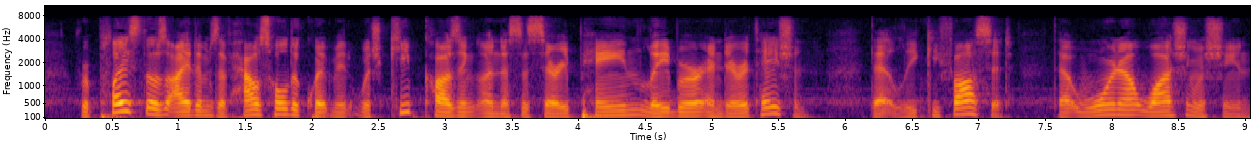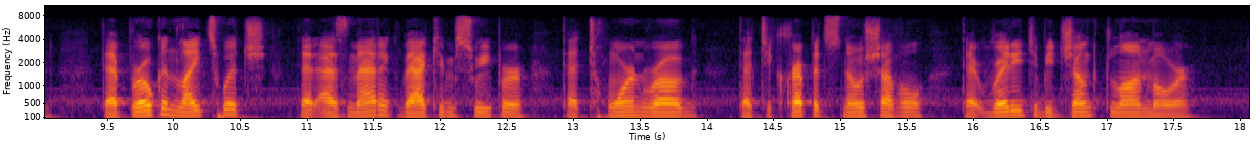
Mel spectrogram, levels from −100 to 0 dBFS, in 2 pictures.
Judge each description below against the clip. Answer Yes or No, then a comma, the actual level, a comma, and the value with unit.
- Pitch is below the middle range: Yes, low, 125 Hz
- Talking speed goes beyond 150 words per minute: No, average, 145 wpm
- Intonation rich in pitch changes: No, average, 3.7 semitones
